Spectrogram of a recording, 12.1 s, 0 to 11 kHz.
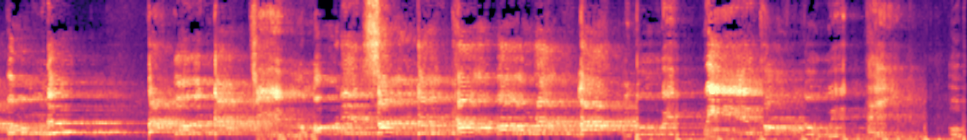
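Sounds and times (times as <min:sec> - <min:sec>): person singing blues: 0:00.0 - 0:12.0
heavy low thumping beat: 0:08.0 - 0:12.0.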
